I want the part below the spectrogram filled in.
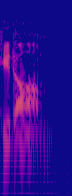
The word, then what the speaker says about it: Hiram: Most Americans pronounce it Hiram. – Hiram, yeah. – It would be pronounced Hiram.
